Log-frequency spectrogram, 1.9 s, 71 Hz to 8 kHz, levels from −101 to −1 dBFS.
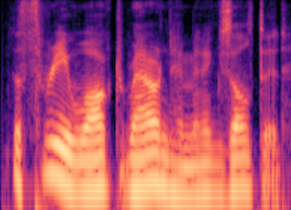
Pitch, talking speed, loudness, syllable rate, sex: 115 Hz, 215 wpm, -14 LUFS, 5.7 syllables/s, male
